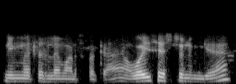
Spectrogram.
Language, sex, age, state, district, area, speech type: Kannada, male, 30-45, Karnataka, Chamarajanagar, rural, conversation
